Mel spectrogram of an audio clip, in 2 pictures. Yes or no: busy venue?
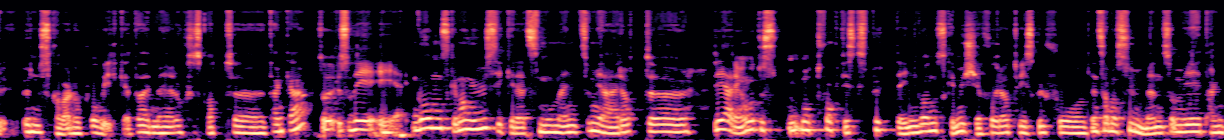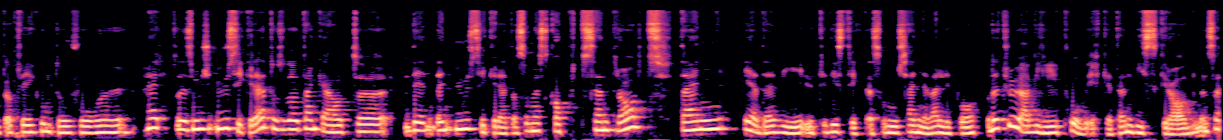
no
